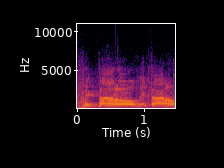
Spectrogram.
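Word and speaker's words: MacDonald: I'll spell them for you, and I want you to give me the correct pronunciation. Number 1, M-A-C-D-O-N-A-L-D. McDonald, Groucho. McDonald, absolutely correct.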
